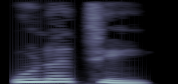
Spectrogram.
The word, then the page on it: ಉಣಚಿ: uṇaci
